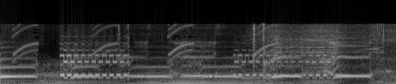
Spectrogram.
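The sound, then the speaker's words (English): A telephone rings insistently, its loud warbling tones repeating in quick, regular bursts for several seconds with no one speaking. “Mayor, it's the phone.”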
